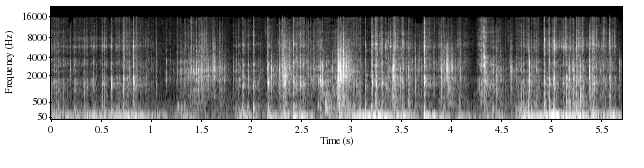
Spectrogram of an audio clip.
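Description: A hand with long dark nails holds a solid rectangular bar of dry soap, orange on the outside with a cream core, and shaves it with a utility-knife blade. Each stroke makes a dry, bright, crackly scraping sound in quick bursts. Curls of soap fall onto a white table.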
